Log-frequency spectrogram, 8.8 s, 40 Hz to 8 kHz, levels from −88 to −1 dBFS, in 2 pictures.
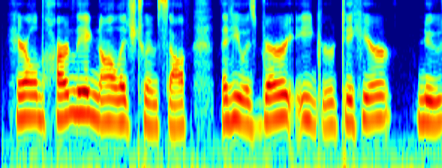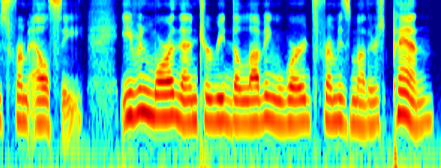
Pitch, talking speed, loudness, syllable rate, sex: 175 Hz, 185 wpm, -18 LUFS, 5.2 syllables/s, female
